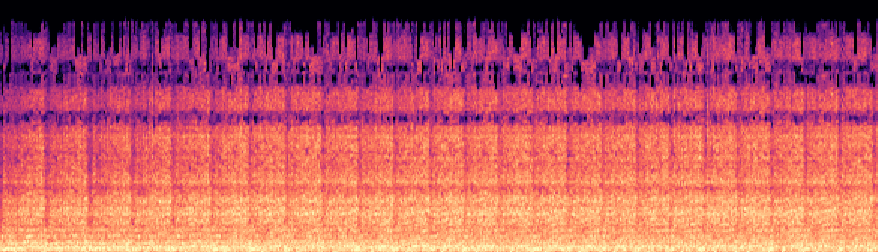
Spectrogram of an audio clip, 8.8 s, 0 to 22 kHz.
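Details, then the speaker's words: Toro Z4200 TimeCutter 54-inch zero turn mower, flooded in Hurricane Irma, parked about 2 years, cranked via screwdriver across bad solenoid with choke on: even chugging turnover, about three beats a second, no catch; struggling to start. "There you have it. Just turning over. So now get the thing ready, the choke on. Right. All right. That's not looking promising."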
